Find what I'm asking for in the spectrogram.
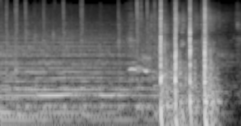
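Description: Knocking on a house door in a crime drama scene, four sharp, loud thuds in a quick, uneven series that follow a steady low hum.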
